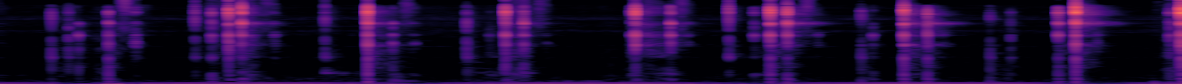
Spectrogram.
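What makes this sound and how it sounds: Long nails tap the side walls of a medium matte black candle jar, possibly glass or ceramic, with a gold lid. The result is a quiet, irregular series of sharp, dry, bright clicks that stop almost instantly, over a steady low hum.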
